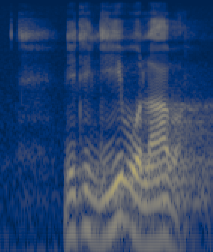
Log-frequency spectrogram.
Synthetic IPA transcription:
nitʰiŋiɓɔlaːɓa̰

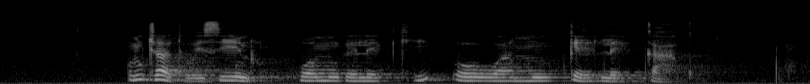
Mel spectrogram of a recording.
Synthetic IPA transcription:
um̩t͡ʃʰad̥ʰʱɔwesintʰʼuwamuk̬ɛ | ɔwamuk̬ɛlɛk̬aːkʼɔ̥

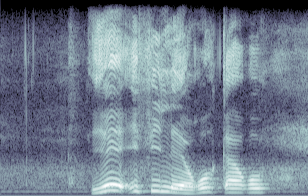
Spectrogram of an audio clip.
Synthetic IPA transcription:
jeɪfileɣʊkʼaɣʊ

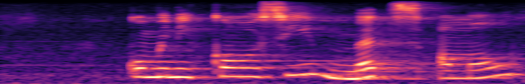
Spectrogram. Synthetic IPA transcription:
kɔmynikɑːsimətsɐməlˠ

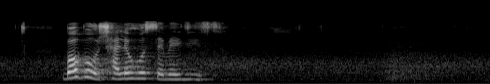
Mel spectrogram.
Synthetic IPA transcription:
bobʊt͡ʃʰalɪɦʊsebediːsḁ

